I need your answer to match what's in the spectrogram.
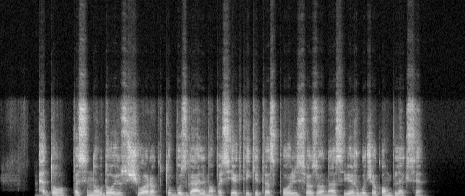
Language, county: Lithuanian, Panevėžys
